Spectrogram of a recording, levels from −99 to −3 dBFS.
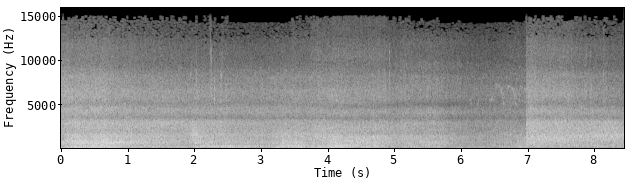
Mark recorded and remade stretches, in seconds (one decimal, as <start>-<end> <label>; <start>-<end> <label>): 0.0-8.5 recorded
